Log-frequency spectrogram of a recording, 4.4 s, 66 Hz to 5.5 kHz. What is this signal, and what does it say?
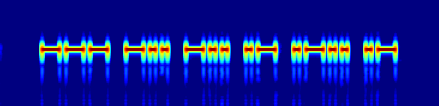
Morse code, heard as a keyed tone, about 20 wpm, 700 Hz. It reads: ODDALA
